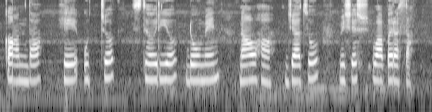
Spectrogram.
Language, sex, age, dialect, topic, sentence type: Marathi, female, 18-24, Southern Konkan, agriculture, statement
